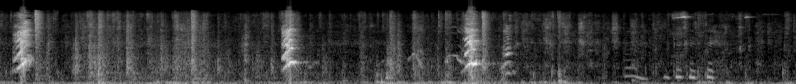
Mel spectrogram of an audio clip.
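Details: Several puppies yelping: three loud, sharp, high-pitched yips spaced a couple of seconds apart, with softer squeaks between and brief low wavering sounds near the end.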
